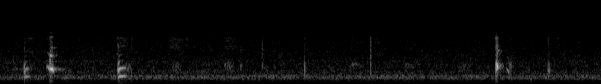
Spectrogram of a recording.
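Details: Baby with infant hiccups: several small, sharp, irregularly spaced catches in quiet room noise, a common harmless finding in babies.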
